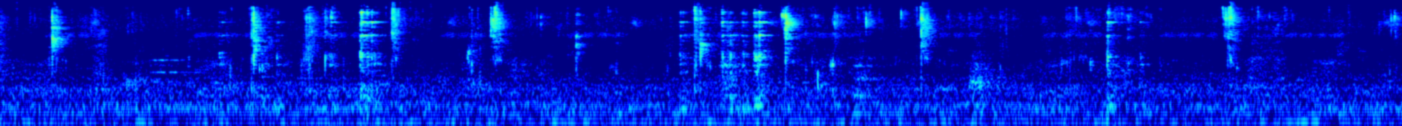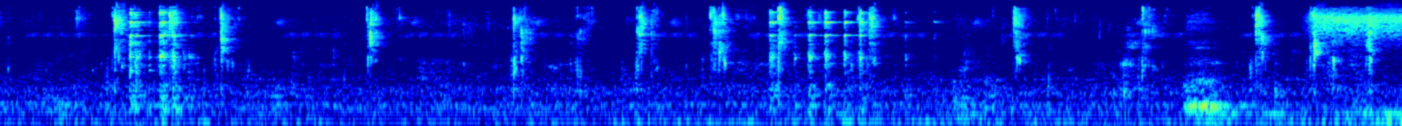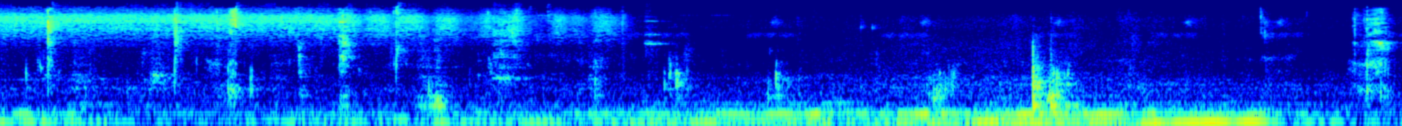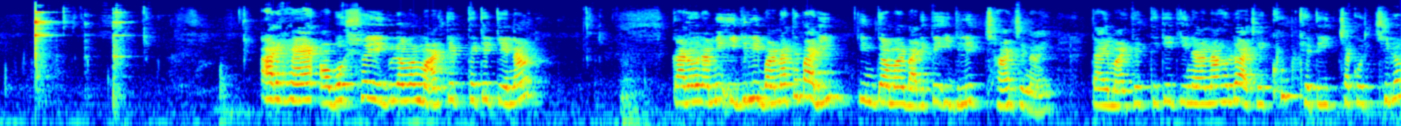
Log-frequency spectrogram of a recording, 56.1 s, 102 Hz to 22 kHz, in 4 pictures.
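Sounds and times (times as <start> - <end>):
utensils clinking on a plate: 21.7 - 22.8, 42.4 - 43.5
steady hiss: 25.8 - 35.5.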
